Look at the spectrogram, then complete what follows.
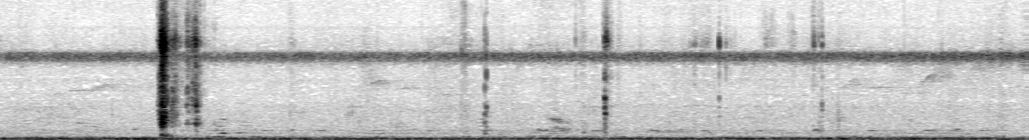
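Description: Steady high-pitched insect drone over a low rumble, with one sharp click about a second in and two fainter ticks later.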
